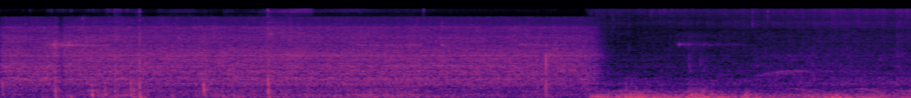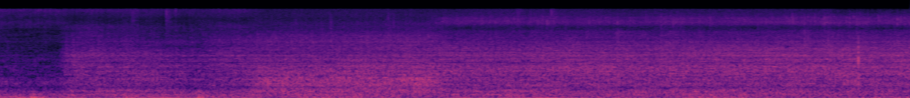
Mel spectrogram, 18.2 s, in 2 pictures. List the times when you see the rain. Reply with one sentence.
The rain can be heard from 0.0 to 18.1 s.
